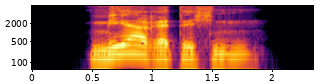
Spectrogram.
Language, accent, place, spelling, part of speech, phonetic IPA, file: German, Germany, Berlin, Meerrettichen, noun, [ˈmeːɐ̯ˌʁɛtɪçn̩], De-Meerrettichen.ogg
- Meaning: dative plural of Meerrettich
